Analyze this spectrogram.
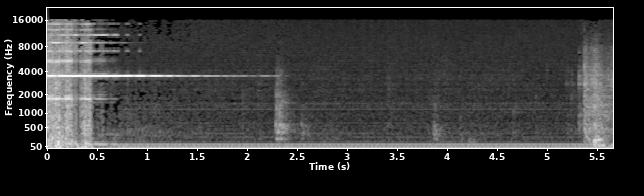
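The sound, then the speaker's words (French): A doorbell at a front door rings once with a bright electronic tone that lingers and fades, followed by a low steady hum, a faint click, and a brief rustle at the end. “Sonne à une porte.”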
